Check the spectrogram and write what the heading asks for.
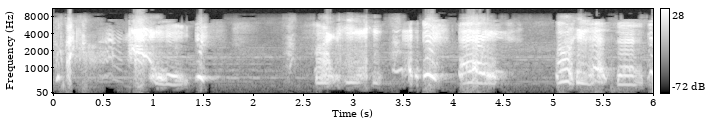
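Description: Baby laughing in about five bursts of giggles at having his back scratched.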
